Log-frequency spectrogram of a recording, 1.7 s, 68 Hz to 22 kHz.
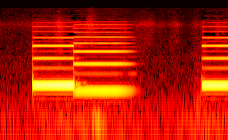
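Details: Atom S-1235 syringe pump during setup demonstration with a 50 mL syringe: clear electronic beeps, a tone stepping slightly lower then repeating; a normal device alert.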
